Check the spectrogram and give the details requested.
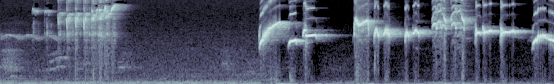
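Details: Orange-headed thrush giving an agitated song meant to provoke other birds into singing: a burst of high, scratchy warbled notes, a pause, then a run of sharp whistles and harsh chips, some notes sliding down.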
